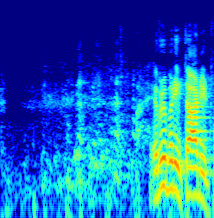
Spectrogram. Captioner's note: audience laughs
